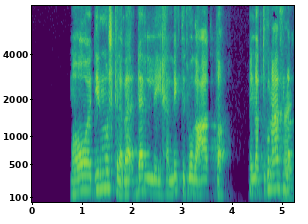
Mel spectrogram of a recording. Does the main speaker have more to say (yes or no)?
yes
